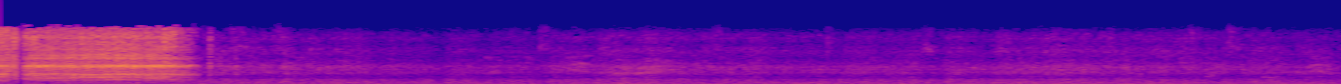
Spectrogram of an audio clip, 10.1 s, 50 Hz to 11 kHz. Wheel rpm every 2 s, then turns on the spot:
60, 10, 0, 0, 0.
none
